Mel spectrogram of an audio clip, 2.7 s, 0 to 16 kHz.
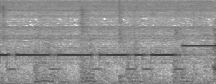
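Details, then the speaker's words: Simulated code-blue training scenario with a patient in ventricular fibrillation: defibrillator charging to 150 joules, a steady high beeping tone stepping up to a higher pitch at full charge, with low voices behind. "Okay, we're charging to 150. Okay, so he's going charging."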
